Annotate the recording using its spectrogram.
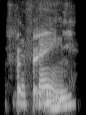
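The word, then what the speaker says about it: Fáinne: It's F with an A with an apostrophe A, I-N-N-E. – Fane. – And then yeah. – Cladaw is C-H-L-A-D-A-I-G-H.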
